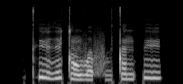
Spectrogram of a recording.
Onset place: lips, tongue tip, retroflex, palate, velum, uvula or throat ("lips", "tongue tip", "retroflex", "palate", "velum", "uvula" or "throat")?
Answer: lips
